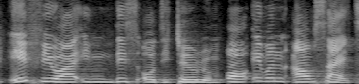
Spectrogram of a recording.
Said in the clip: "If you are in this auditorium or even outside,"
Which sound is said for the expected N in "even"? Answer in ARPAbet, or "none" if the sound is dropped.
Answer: N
